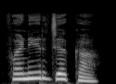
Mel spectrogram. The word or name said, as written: ಫಣಿರ್ಜಕ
